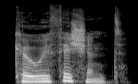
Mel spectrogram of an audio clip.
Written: coefficient

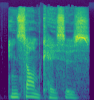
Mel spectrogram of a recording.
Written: in some cases

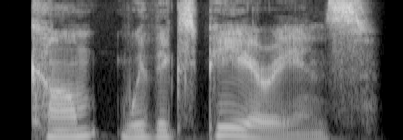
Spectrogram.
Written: come with experience

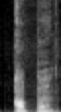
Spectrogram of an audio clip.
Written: upper

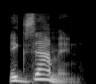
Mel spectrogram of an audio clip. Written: examine

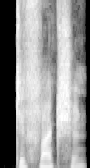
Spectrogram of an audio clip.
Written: deflection

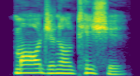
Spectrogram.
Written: marginal tissue

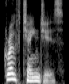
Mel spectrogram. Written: growth changes

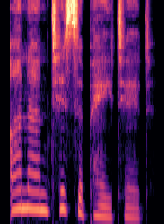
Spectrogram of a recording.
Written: unanticipated

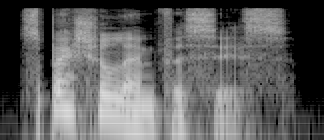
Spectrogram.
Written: special emphasis

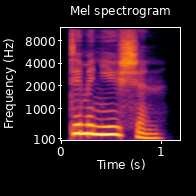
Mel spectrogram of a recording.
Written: diminution

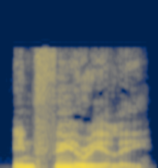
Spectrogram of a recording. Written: inferiorly

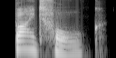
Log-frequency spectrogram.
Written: bite fork

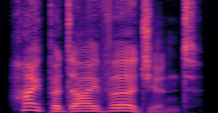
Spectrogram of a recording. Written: hyperdivergent

